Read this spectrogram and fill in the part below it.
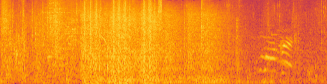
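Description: A loud explosion blasts through a wall, followed by rumbling debris.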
